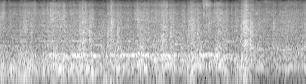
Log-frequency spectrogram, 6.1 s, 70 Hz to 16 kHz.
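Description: Toei 5300 series electric train passing close by, its wheels clicking over rail joints every half second or so, with a steady tone under the running noise.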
